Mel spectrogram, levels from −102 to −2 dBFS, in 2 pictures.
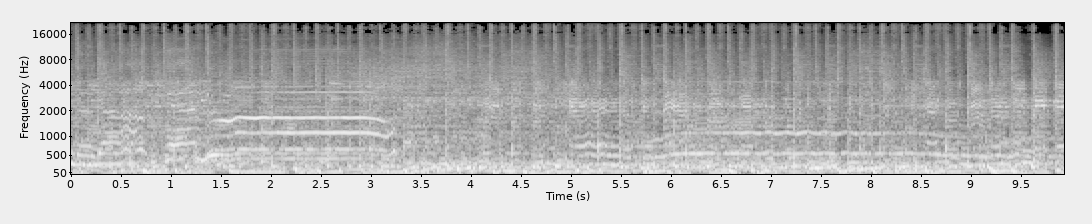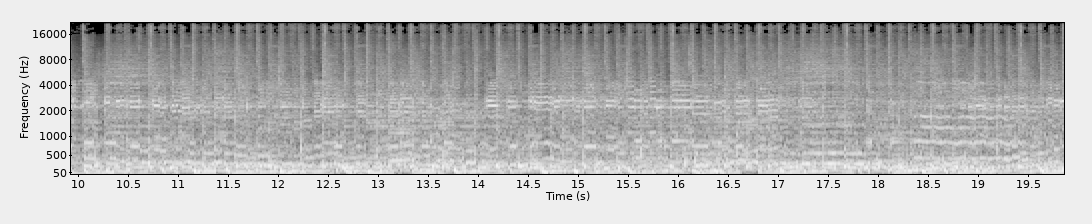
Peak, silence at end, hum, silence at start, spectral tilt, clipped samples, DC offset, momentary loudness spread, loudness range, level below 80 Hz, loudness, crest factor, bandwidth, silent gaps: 0 dBFS; 0 s; none; 0 s; -4.5 dB/octave; under 0.1%; under 0.1%; 3 LU; 2 LU; -20 dBFS; -10 LUFS; 10 dB; over 20 kHz; none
